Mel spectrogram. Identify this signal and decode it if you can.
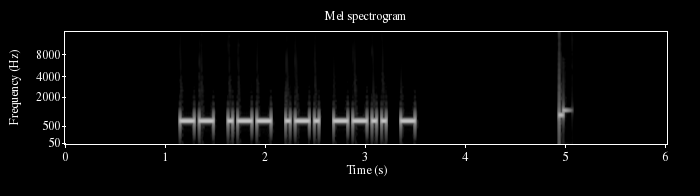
Morse code, heard as a keyed tone, about 25 wpm, 700 Hz. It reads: MWRZT
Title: Code Groups - 5 Letters - 25wpm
